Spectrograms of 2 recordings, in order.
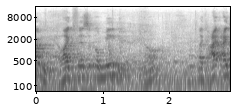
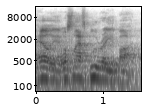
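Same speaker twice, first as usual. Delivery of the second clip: ordinary talk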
